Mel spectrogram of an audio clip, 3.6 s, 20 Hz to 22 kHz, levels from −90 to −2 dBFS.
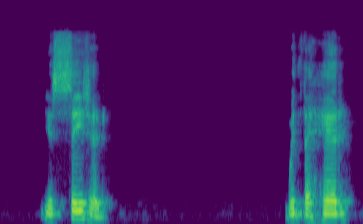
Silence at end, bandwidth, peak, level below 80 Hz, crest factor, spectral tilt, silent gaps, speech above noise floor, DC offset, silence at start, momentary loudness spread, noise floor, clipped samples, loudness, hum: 0.15 s; 12.5 kHz; -4 dBFS; -68 dBFS; 20 dB; -3.5 dB/octave; none; 63 dB; under 0.1%; 0.45 s; 15 LU; -84 dBFS; under 0.1%; -22 LUFS; none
